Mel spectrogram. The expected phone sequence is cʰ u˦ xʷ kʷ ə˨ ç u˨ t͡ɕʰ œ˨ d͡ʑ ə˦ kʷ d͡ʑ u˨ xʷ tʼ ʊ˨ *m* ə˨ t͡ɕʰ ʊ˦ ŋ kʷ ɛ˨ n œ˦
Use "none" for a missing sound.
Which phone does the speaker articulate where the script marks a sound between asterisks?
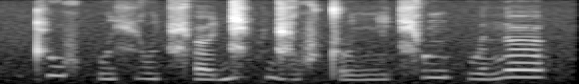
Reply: ɲ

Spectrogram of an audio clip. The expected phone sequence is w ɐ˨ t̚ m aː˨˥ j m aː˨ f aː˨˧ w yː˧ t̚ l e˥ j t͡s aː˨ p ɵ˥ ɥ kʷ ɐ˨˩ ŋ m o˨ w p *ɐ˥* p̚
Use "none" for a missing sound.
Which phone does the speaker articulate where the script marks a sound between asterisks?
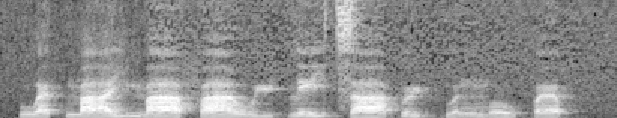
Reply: ɐ˨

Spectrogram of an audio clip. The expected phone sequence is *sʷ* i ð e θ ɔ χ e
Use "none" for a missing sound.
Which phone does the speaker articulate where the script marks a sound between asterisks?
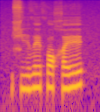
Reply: ɕ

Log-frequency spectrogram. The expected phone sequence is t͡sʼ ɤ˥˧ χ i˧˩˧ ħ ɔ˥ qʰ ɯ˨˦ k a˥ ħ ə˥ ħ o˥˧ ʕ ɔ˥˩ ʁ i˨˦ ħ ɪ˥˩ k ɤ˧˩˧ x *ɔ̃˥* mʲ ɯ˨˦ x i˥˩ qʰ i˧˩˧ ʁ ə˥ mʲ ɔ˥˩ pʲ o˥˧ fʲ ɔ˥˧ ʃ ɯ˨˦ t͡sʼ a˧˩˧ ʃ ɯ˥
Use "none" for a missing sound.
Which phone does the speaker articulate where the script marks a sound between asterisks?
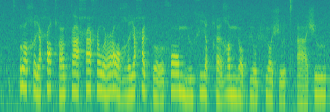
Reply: ɔ˥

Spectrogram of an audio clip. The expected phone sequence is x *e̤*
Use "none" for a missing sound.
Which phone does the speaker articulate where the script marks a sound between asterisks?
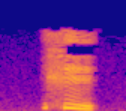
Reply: e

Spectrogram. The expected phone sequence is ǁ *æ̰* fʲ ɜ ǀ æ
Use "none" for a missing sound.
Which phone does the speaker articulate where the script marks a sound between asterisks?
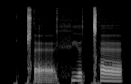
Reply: æ̰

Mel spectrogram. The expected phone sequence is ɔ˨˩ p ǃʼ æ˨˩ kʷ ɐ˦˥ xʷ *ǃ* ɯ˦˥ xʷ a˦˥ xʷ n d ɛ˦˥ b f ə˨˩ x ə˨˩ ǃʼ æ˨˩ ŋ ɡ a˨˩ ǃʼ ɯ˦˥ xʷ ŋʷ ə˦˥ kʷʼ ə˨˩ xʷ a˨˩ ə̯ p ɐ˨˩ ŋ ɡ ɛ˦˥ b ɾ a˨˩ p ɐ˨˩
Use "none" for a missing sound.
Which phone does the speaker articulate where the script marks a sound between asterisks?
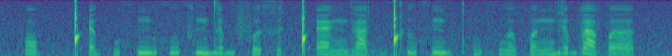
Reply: ŋ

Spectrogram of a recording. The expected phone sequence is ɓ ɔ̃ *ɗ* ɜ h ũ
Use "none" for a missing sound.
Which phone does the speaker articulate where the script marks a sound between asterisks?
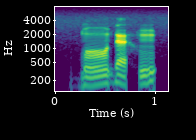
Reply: ɗ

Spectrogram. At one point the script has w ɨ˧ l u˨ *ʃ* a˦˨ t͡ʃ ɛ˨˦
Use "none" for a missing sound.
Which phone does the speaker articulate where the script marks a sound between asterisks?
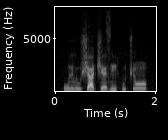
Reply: ʃ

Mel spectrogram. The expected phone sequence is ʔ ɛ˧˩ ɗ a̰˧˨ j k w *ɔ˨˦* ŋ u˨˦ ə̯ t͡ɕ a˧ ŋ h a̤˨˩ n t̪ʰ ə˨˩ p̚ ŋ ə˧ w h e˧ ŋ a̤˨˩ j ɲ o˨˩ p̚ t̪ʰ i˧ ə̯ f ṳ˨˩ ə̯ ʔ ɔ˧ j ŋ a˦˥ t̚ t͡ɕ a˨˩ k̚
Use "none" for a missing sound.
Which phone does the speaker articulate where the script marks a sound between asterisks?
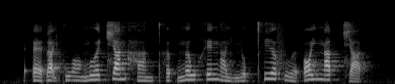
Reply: ɔ̤˨˩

